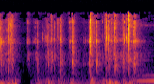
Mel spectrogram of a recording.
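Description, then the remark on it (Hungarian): Rapid clacking of mechanical keyboard keys, a dense run of sharp key strikes with a brief pause near the start, no voices present. “Akkor én nem gépeltek, a mechanikus keyboard nem podcast kompatibilis.”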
